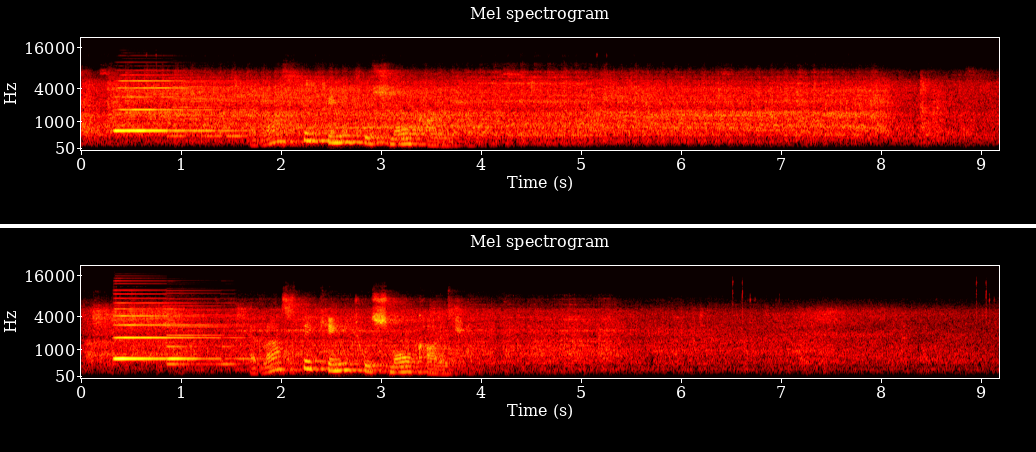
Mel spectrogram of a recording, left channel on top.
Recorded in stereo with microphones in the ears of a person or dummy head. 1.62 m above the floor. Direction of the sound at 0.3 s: 60° right (ahead or behind).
